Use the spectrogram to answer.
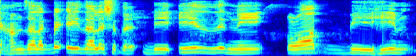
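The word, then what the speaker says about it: بِإِذْنِ رَبِّهِمْ: বিইজনি রব্বিহিম, কেউ র জবর রা পড়ব না, তাহলে বিইজনি রব্বিহিম। আরেকবার আমার সাথে পড়ুন, বিইজনি রব্বিহিম।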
